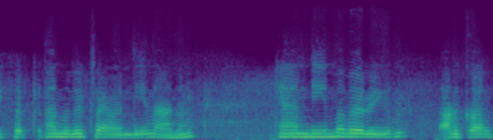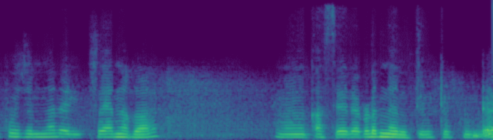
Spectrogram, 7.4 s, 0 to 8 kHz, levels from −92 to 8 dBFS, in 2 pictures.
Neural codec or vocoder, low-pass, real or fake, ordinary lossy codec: codec, 16 kHz, 0.5 kbps, X-Codec, HuBERT features, trained on general audio; none; fake; none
